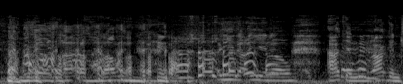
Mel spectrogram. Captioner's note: laughter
